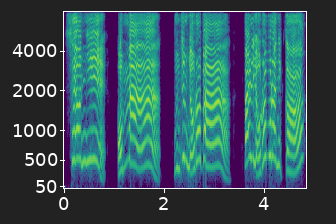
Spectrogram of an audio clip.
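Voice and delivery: high shouts through the door; yelling at the door. Acted. Sister-in-law yelling from outside the door, high shouting. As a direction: yell for them to open up. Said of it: "소리를 질러대고 있었어요".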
